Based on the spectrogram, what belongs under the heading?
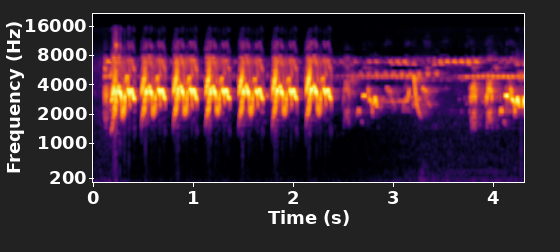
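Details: Wild-bird lure of a sooty-headed bulbul, kutilang, in loud gacor song; seven harsh, buzzy chattering notes in fast even rhythm, then softer warbled whistles over faint background noise.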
